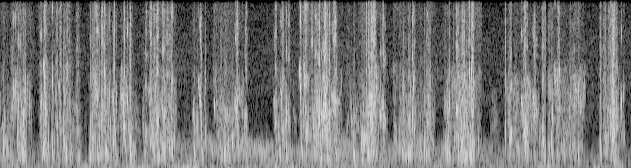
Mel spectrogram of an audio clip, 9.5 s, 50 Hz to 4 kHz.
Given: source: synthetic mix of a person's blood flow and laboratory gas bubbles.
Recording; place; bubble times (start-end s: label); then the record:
Doppler ultrasound of blood flow; subclavian vein
0.00-0.50 s: bubbles
0.57-1.25 s: bubbles
1.32-2.06 s: bubbles
2.13-2.67 s: bubbles
2.87-3.13 s: bubbles
3.19-3.75 s: bubbles
4.09-5.14 s: bubbles
5.20-5.82 s: bubbles
5.89-6.55 s: bubbles
6.62-7.23 s: bubbles
7.55-8.79 s: bubbles
8.98-9.39 s: bubbles
From the record:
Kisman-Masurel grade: 444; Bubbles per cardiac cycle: continuous sound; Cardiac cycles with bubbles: 100%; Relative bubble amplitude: maximal (0.775 to 0.999); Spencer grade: 4 (maximum detectable bubble signal sounding continuously throughout systole and diastole of every cardiac period, and overriding the amplitude of the normal cardiac signals); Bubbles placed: anywhere in the cardiac cycle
